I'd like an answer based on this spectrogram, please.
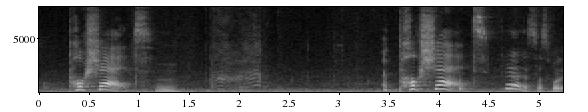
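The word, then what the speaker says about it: pochette: e p o c it's French it's French for pouch poset it's French for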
